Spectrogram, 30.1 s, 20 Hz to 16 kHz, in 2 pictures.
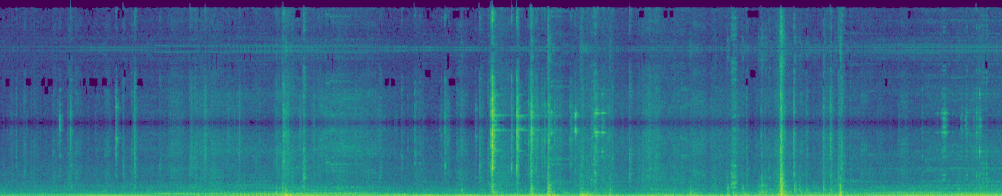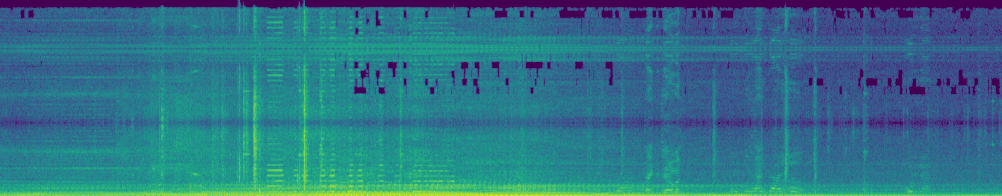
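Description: Car engine running low and steady, heard from inside the cabin of a 1953 Chevrolet Bel Air, with a few sharp clicks and knocks in the first half. The engine sound swells louder from about halfway, peaks around two-thirds through, then fades back down.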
